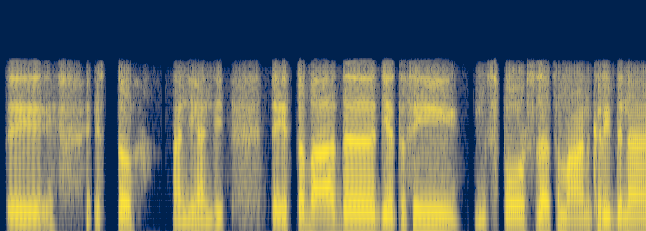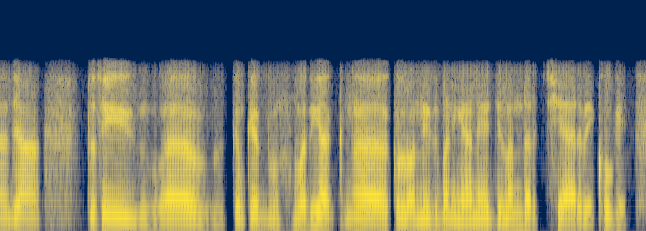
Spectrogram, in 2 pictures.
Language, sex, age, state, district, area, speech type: Punjabi, male, 30-45, Punjab, Amritsar, urban, conversation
